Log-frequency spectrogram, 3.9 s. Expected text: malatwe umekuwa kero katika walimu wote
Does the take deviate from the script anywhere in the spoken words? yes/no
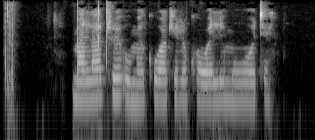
yes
